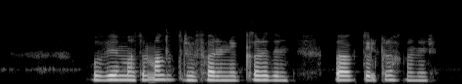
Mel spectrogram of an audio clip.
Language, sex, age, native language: Icelandic, male, 12, Icelandic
